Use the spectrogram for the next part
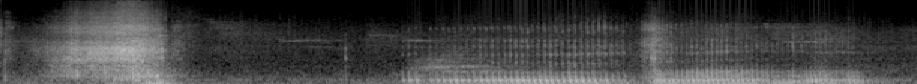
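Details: Jaguar roaring: a harsh broadband burst near the start, then two long stretches of deep, rapidly pulsed rasping grunts, each lasting about two seconds.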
